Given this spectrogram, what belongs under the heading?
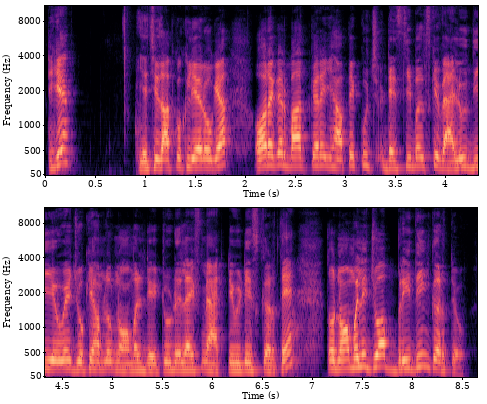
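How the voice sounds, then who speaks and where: Talking quickly in a high-pitched voice, a man runs an online school science lesson and speaks to viewers as friends. He repeats the main points and raises his volume a little to keep things clear.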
